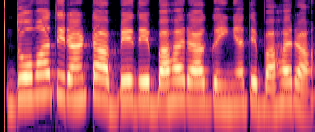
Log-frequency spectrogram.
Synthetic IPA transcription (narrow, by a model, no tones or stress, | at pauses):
d̪oːʋãːt̪ɪɾãːʈaːbeːd̪eːbaːɦəɾaːɡəijãːt̪eːbaːɦəɾaː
